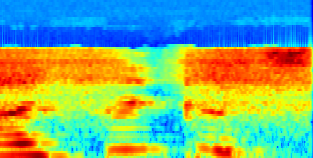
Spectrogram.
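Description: A person's low voice making two short murmured sounds without clear words, over a steady hiss.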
